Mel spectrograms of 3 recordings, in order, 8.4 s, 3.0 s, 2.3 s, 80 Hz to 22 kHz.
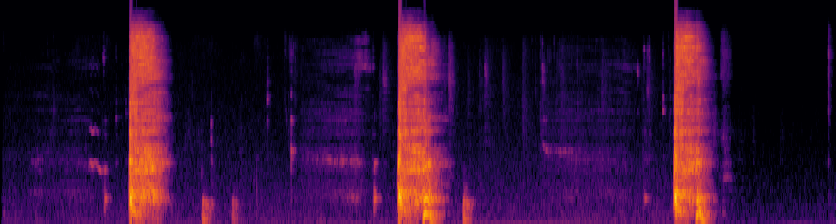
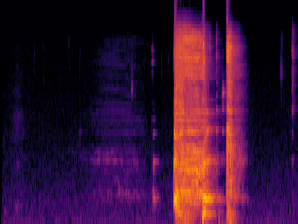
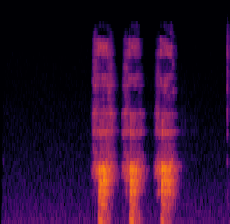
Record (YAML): three_cough_length: 8.4 s
three_cough_amplitude: 26028
three_cough_signal_mean_std_ratio: 0.29
cough_length: 3.0 s
cough_amplitude: 26028
cough_signal_mean_std_ratio: 0.34
exhalation_length: 2.3 s
exhalation_amplitude: 17798
exhalation_signal_mean_std_ratio: 0.37
survey_phase: beta (2021-08-13 to 2022-03-07)
age: 45-64
gender: Male
wearing_mask: 'No'
symptom_runny_or_blocked_nose: true
smoker_status: Never smoked
respiratory_condition_asthma: true
respiratory_condition_other: false
recruitment_source: REACT
submission_delay: 2 days
covid_test_result: Negative
covid_test_method: RT-qPCR
influenza_a_test_result: Negative
influenza_b_test_result: Negative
